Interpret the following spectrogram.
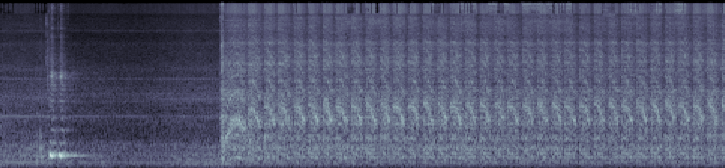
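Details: Mazda WL diesel, hard starter, after pumping the fuel priming pump and using brake cleaner as starting spray: a brief grind, then it fires at once into an even, steady idle pulse.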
